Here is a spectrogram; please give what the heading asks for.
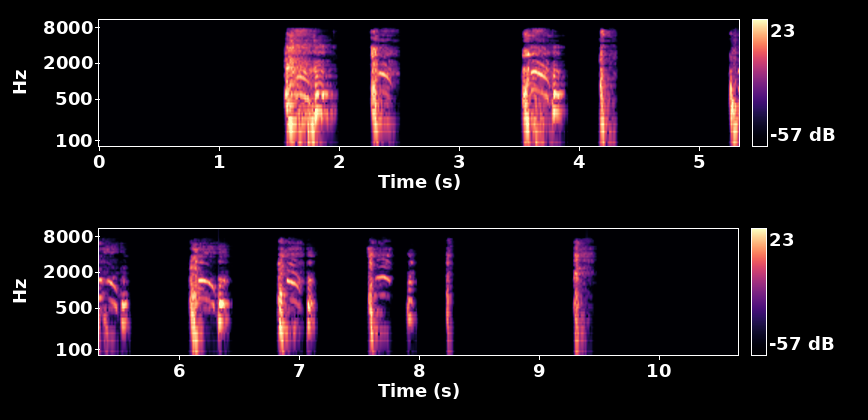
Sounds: Cough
